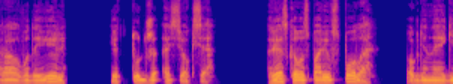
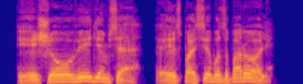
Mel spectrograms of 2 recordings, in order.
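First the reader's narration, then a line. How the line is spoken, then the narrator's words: Shouting after someone. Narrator (Russian): выкрикнул вслед Элир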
